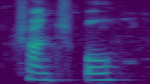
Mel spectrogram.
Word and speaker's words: Trunchbull: Did I say it right? – Trunchbull. – Trunchbull.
